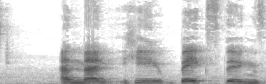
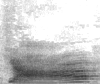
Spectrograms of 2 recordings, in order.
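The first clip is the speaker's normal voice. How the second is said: loud, higher yell swooping upward; Link's battle cry; 4 semitones higher, 11 dB louder than usual. Acted. Storyteller voicing Link answering Ganondorf, loud rising battle yell. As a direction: shout it back like a tiny game hero attacking. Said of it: "And he was like".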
